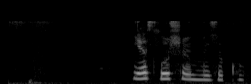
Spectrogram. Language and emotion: Russian, neutral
